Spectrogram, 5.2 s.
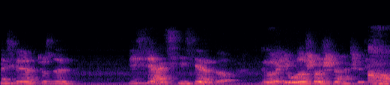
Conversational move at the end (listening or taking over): taking over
